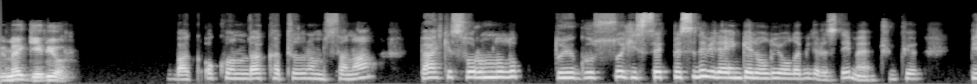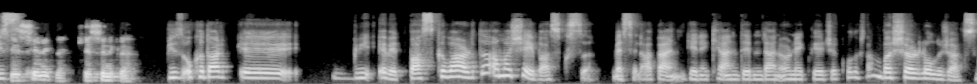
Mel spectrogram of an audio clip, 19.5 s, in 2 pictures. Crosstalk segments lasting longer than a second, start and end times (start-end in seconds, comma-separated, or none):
none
